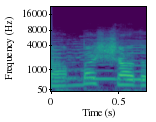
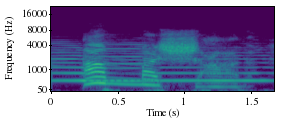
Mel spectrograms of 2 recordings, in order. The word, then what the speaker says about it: ammasciata: Che poi mi hanno detto che non si dice ambasciata ma ammasciata. Quindi con la M non con la B.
